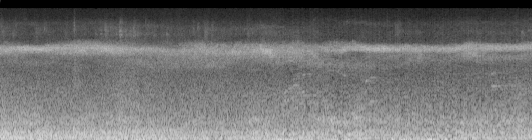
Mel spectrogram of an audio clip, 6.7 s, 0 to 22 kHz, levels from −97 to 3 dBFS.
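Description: A recording of sounds carries a time-stretched section from 3.46 s to the end, where the pace abruptly slows to about 0.70 times normal speed while pitch stays put, most likely from software stretching the audio to fill a length by repeating short pieces. The slowed part drags. On a spectrogram, events widen horizontally but keep unchanged frequency bands; the waveform shows repeating grain-like segments.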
